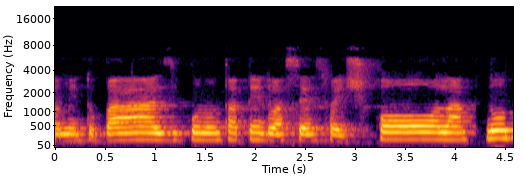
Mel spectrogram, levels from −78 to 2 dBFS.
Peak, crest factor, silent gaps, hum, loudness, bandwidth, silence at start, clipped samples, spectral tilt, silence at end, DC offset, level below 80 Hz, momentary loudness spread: 0 dBFS; 12 dB; none; none; -13 LUFS; 6 kHz; 0 s; under 0.1%; -8.5 dB/octave; 0 s; under 0.1%; -60 dBFS; 9 LU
